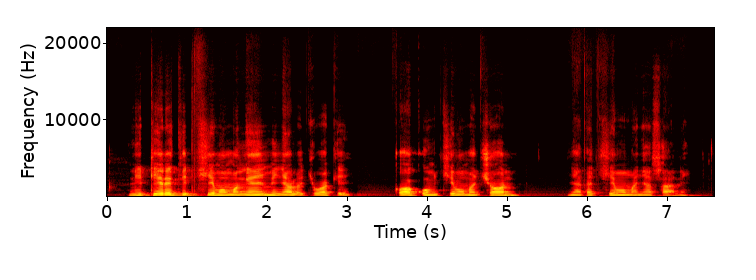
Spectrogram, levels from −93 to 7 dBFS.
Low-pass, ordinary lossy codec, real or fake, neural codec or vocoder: none; none; fake; codec, 44.1 kHz, 7.8 kbps, Pupu-Codec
